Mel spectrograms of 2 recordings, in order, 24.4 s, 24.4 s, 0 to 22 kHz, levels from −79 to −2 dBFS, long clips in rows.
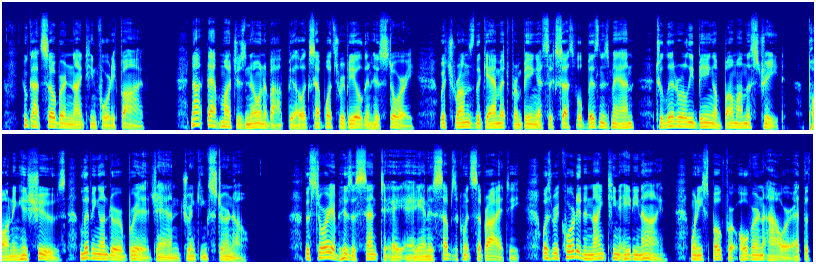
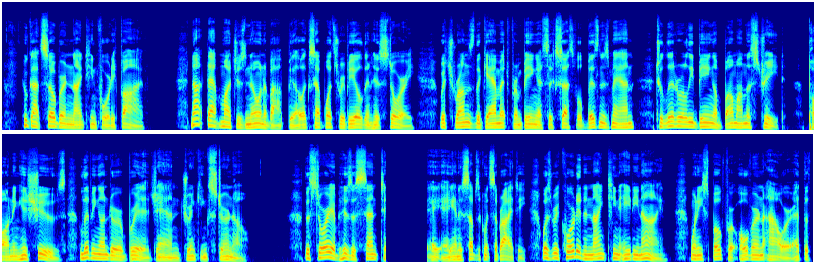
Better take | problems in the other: first | audio freezing; at 18 s for 0.5 s

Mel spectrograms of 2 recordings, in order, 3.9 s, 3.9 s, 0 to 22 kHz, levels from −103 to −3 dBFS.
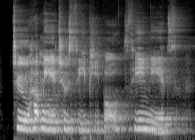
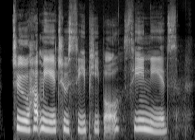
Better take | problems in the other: second | room echo; slight; dies away in 0.9 s // off-mic speech; somewhat distant

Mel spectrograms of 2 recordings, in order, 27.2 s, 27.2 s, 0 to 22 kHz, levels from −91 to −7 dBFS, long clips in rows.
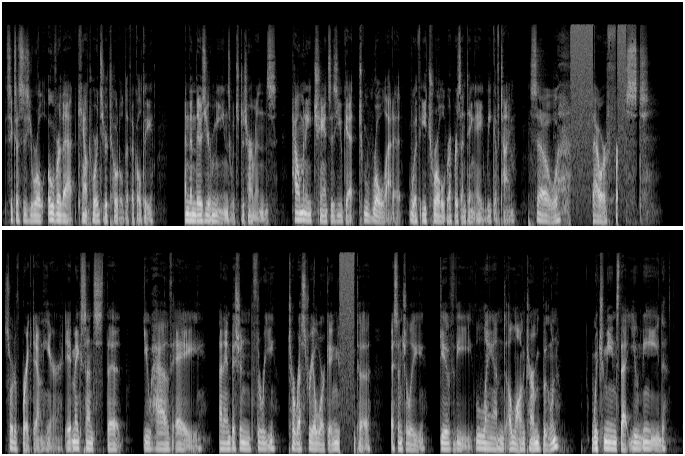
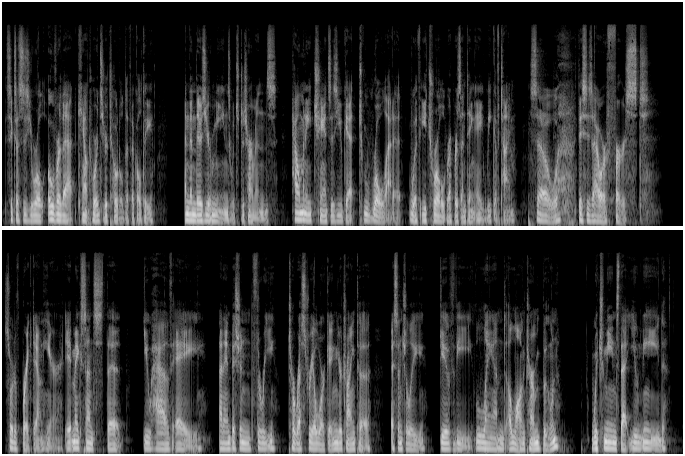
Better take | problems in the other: second | audio cutting out; filled with static; at 11 s, at 12 s and at 20 s

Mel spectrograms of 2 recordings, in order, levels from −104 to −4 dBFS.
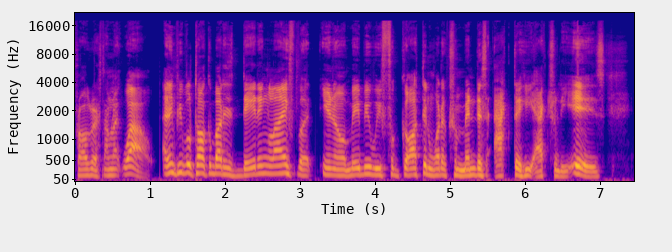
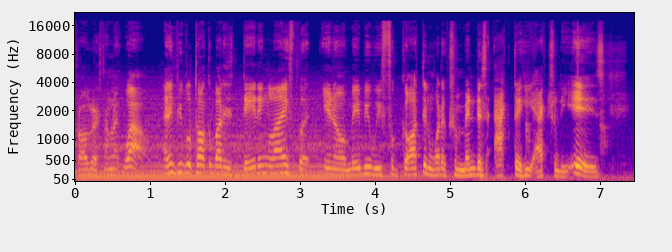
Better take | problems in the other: first | household noises; loud; throughout; 9 dB below the speech

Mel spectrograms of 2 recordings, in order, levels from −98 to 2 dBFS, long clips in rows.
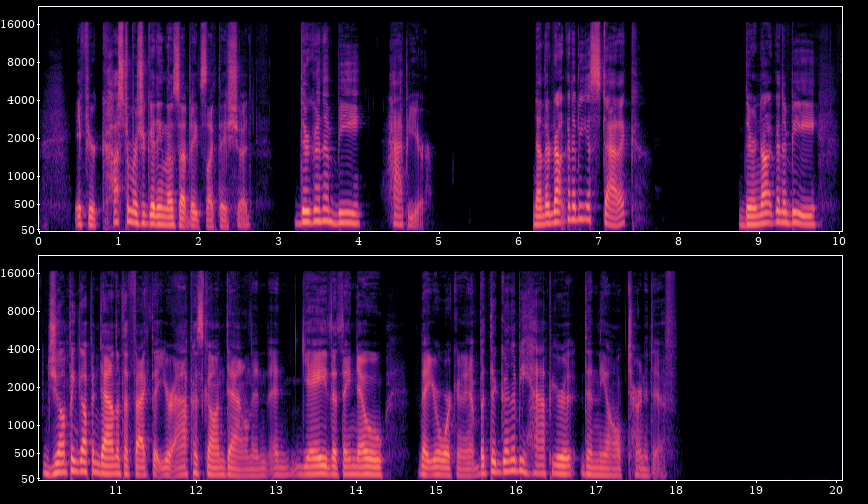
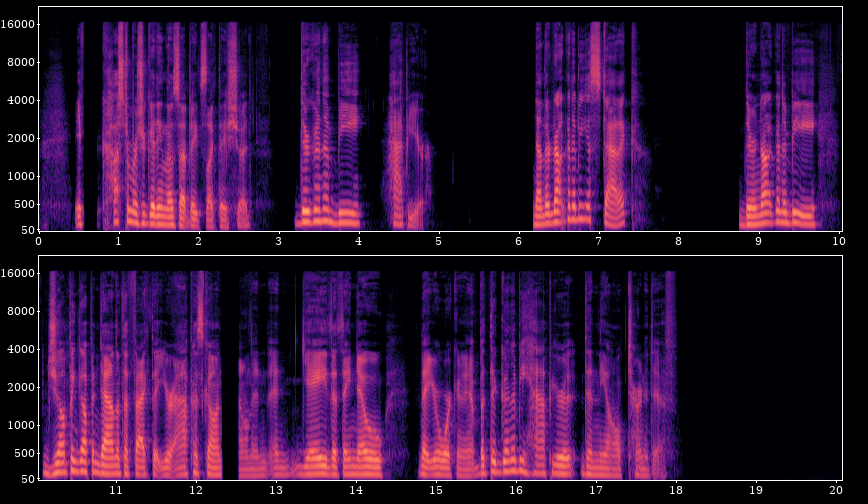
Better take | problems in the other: first | audio cutting out; at 0.5 s and at 12 s

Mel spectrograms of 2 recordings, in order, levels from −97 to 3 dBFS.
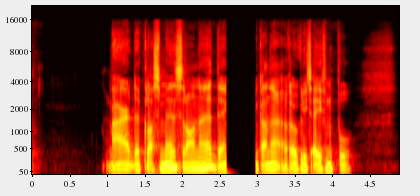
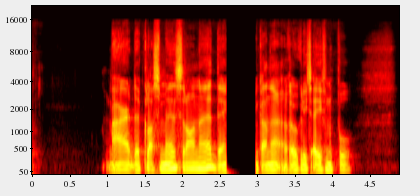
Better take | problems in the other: neither | audio freezing; at 2.5 s; the same in both

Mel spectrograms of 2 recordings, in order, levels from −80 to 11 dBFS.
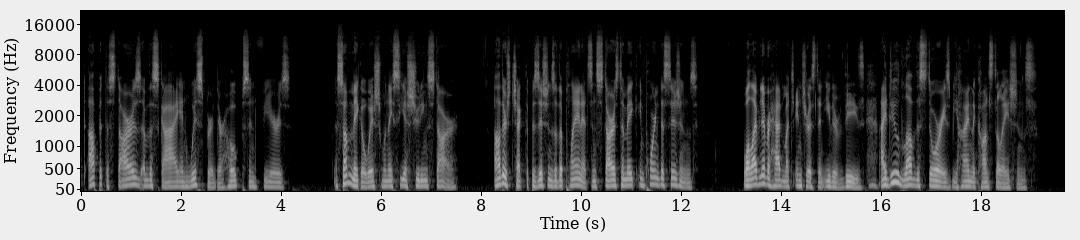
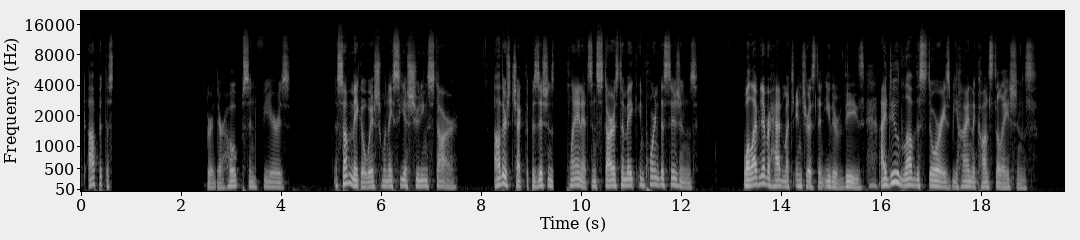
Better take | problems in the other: first | audio cutting out; at 0.5 s for 2 s and at 9.5 s

